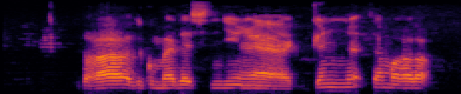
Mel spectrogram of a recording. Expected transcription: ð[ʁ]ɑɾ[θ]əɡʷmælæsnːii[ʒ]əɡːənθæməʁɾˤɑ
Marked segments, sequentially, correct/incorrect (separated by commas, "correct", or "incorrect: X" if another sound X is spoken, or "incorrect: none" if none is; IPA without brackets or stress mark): correct, incorrect: ð, incorrect: ʕ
